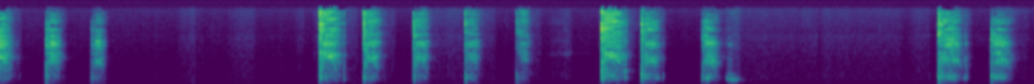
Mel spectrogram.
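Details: Repeated short, dry cough bursts in clusters of two to four, about thirteen coughs with quiet gaps; coughing with allergies.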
